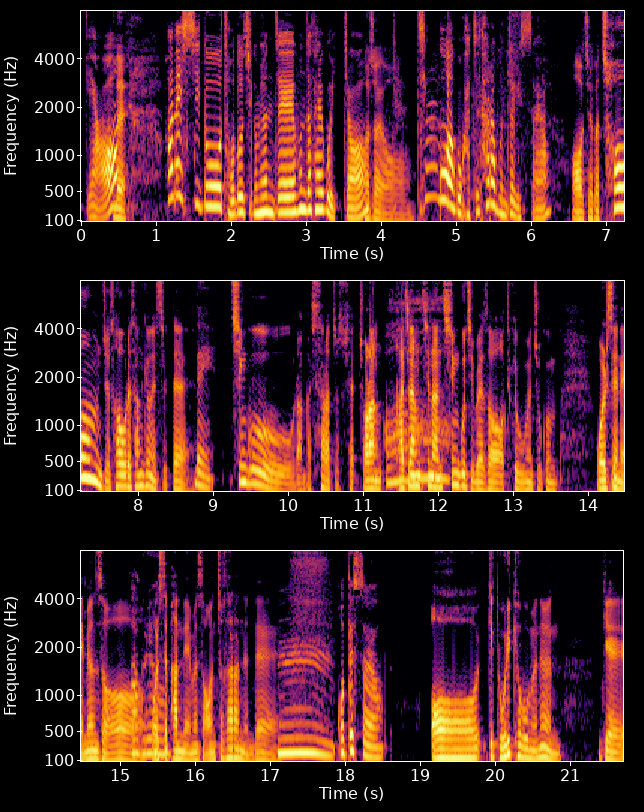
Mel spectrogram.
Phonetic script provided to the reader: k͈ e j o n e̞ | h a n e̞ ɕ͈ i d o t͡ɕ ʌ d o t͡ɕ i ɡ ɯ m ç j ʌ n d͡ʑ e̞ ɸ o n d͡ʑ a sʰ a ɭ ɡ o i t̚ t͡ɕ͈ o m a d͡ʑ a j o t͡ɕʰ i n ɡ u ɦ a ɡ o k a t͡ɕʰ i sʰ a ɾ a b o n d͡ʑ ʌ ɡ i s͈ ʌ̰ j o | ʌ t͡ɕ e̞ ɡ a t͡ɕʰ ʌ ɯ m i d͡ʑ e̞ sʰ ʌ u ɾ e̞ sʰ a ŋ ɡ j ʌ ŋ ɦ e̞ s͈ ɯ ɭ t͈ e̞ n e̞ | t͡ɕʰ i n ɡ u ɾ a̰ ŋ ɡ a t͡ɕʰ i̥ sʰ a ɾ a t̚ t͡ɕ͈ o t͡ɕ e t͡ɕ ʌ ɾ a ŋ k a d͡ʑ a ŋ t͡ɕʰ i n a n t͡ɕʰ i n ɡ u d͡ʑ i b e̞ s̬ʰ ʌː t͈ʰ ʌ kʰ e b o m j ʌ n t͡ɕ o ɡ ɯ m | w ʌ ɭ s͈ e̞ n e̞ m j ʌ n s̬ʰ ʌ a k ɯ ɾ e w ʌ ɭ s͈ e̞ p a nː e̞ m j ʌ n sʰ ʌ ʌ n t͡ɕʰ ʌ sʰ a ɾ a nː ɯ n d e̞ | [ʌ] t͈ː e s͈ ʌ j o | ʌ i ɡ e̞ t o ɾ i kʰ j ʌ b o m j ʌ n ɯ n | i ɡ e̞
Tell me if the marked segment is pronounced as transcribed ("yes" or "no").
yes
